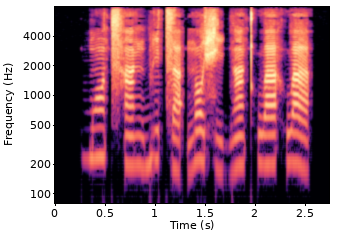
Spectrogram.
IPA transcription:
b ɔ̃˦ t͡sʰ ã˧ ŋ b i˦ t͡s a˨ ʔ n̪ ɔ˥˧ ɕ i˨˩ ɡ ã˦ kʰ w a˦ h w a˥˧

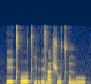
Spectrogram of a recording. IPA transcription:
eː˨ tʰ oː˨ tʰ i˨ r ɪ˨ z ã˦ ʃ u˨ tʰ ũ˨ ŋ uː˨

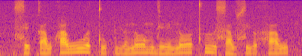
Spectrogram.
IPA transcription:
s e˩ k a˩ w h a˧˥ w ʋ u˥˨ ə̯ t̪ u˩ p i˩ ə̯ n ɤː˧ m d eː˩ n ɤː˧˥ t̪ʰ ɯː˥˨ s a˩ w s i˧˩ ə̯ h a˧˥ w

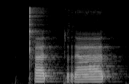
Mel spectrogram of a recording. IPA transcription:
kʰ a˥˩ t̚ p r a˦˥ t̚

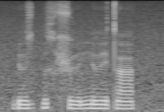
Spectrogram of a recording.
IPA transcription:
ɾ ʉ z p ɨ x ʂ ʉ n ʉ ɪ̯ t ã

